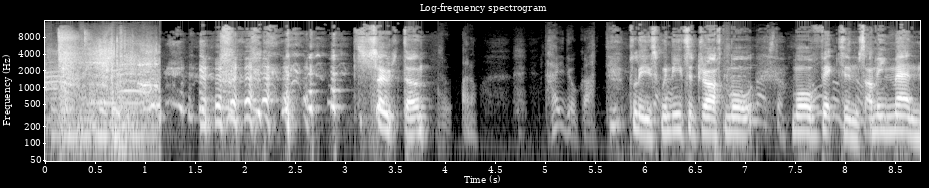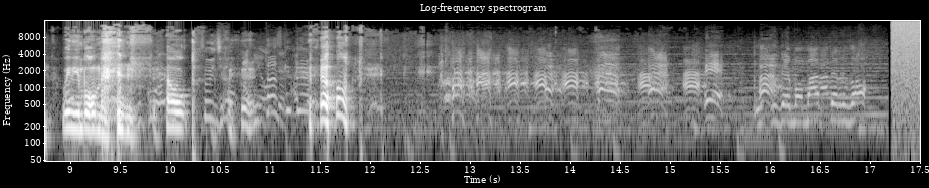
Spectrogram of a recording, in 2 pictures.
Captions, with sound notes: *Laughs* The shows done. 'Please! We need to draft more victims, I MEAN MEN, we need more men! HELP!' 'HEELLPP!' *Laughs in Beat Takeshi*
